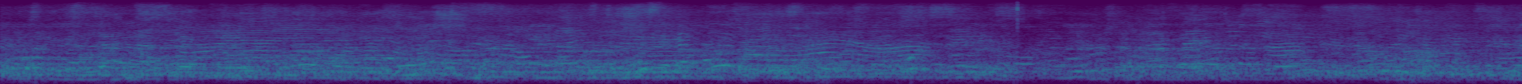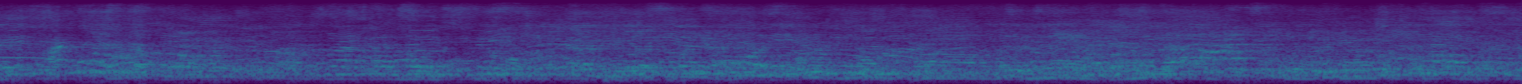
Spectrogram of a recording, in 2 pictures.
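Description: Close conversation among several people, voices overlapping, over a background of crowd chatter.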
